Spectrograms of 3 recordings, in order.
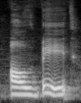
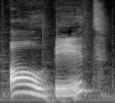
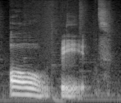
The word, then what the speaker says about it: albeit: If here I said albeit, that would be wrong. I should say albeit, albeit, not albeit. Yeah, the second syllable has the main stress, albeit.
